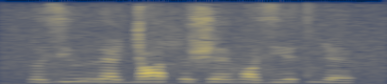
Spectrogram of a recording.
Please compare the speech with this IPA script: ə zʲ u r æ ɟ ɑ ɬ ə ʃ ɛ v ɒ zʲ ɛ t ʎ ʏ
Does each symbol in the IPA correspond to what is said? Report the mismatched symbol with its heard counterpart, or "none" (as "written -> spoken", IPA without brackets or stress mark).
ʏ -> ɛ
